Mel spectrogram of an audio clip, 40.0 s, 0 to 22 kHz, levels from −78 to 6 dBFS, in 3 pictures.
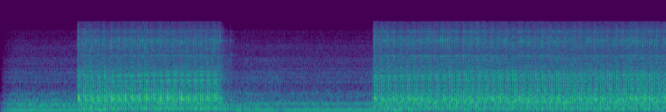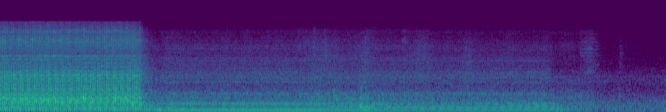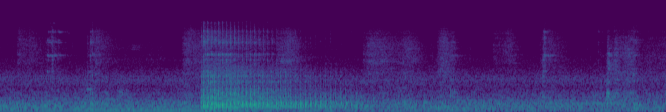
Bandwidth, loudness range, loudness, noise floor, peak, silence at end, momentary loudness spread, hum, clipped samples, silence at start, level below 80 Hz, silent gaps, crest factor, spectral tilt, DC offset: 11.5 kHz; 24 LU; -25 LUFS; -48 dBFS; -4 dBFS; 0 s; 24 LU; none; under 0.1%; 0 s; -40 dBFS; none; 22 dB; -4.5 dB/octave; under 0.1%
